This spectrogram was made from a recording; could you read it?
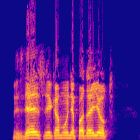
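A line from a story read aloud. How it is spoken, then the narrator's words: Rude gatekeeper. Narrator (Russian): грубо сообщил привратник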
